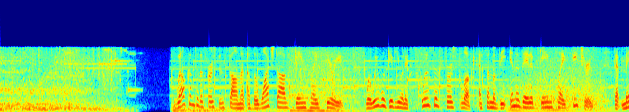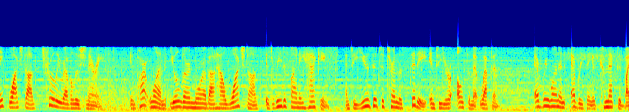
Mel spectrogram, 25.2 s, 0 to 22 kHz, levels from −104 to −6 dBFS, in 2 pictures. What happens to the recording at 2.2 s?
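Nothing goes wrong at 2.2 s; the audio plays through that moment intact, with no dropout, click or other fault.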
